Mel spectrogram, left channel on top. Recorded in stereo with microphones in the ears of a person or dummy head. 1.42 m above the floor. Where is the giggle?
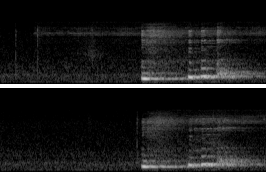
70° left (ahead or behind), 1.8 m.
